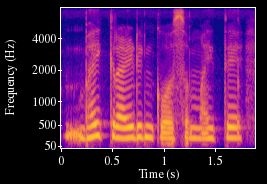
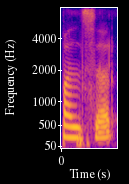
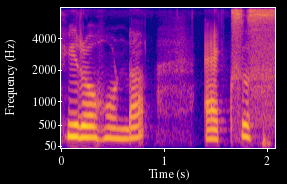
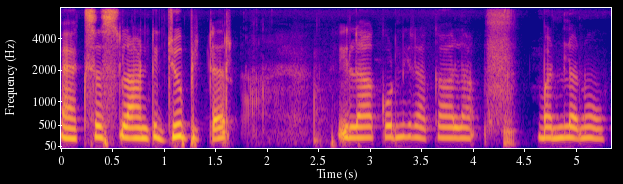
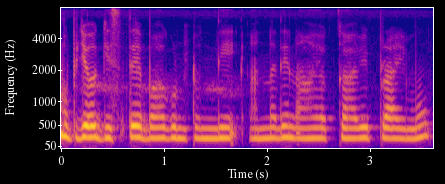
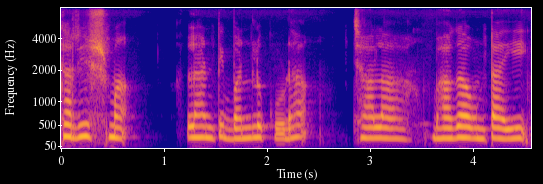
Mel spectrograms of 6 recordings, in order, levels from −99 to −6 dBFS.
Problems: background sounds at intervals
